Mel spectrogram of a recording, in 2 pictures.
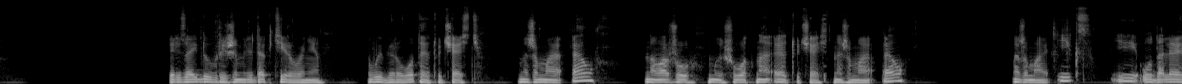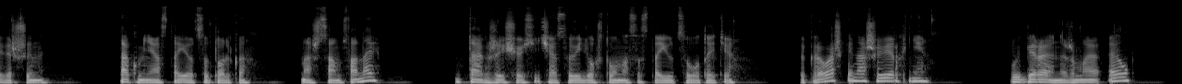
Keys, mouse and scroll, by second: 0.5 middle click, 1.3-1.9 scroll up 2, 2.0 scroll up 1, 2.0 shift+middle click, 2.7 Tab, 3.8 click, 5.6 l, 10.4 x, 12.7 middle click, 16.1 scroll up 3, 16.2 shift+middle click, 16.7 middle click, 18.5 scroll up 1, 19.0 shift+middle click, 21.0 click, 22.8 l, 23.5 middle click.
